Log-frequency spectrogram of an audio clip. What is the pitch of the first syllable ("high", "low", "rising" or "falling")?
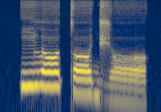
high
